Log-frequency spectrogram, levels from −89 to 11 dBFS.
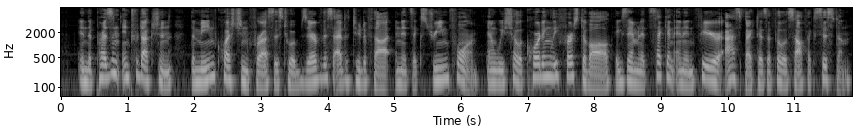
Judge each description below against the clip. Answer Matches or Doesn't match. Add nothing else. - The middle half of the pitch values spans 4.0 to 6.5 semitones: Matches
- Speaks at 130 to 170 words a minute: Doesn't match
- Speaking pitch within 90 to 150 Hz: Matches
